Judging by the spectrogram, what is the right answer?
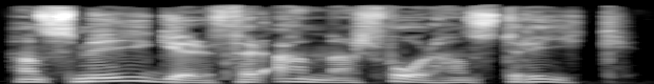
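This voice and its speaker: A man's voice: medium pitch, darkish tone, husky, dry recording, clean studio sound, voice pushed up, lightly acted. A man voicing a serious young schoolgirl in a read-aloud story, his own voice only lightly raised.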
